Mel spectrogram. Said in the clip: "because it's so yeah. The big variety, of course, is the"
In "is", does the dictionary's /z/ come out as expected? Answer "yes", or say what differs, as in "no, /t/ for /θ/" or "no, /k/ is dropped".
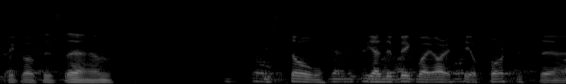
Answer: no, /s/ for /z/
